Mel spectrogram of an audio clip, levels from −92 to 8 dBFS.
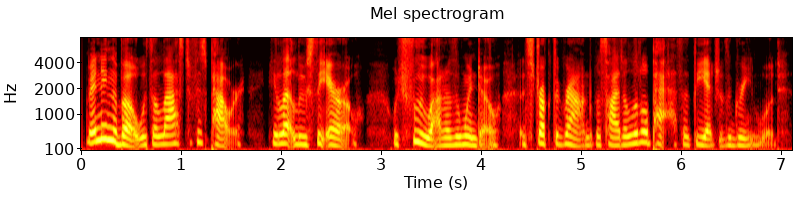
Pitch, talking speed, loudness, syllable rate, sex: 220 Hz, 285 wpm, -19 LUFS, 6.8 syllables/s, female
